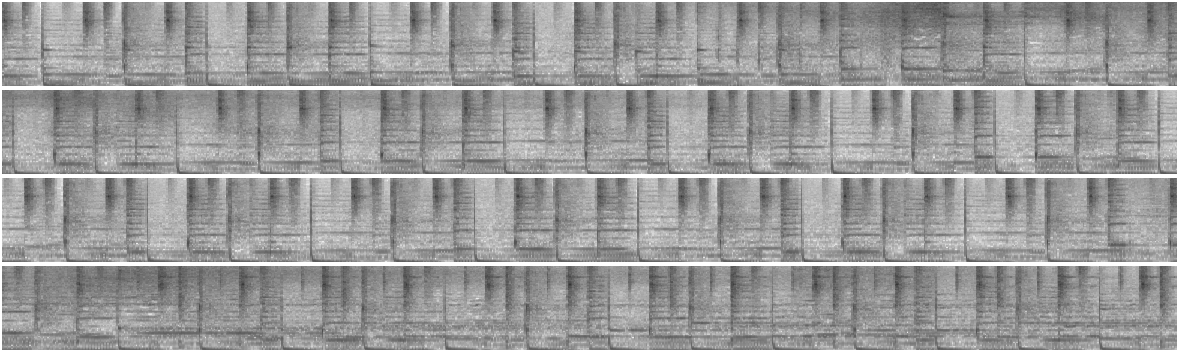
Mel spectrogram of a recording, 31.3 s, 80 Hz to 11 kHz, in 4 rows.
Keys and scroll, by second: 4.2-6.8 typing, 8.5-11.2 typing, 23.9 space.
